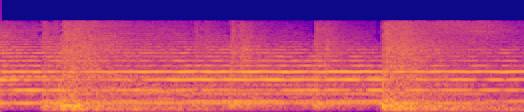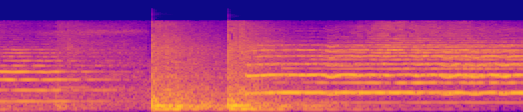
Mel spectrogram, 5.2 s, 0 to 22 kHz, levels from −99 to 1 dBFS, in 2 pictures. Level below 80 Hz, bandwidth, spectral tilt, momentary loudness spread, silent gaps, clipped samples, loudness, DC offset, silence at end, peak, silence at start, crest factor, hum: -50 dBFS; 10.5 kHz; -4 dB/octave; 5 LU; none; under 0.1%; -16 LUFS; under 0.1%; 0 s; -2 dBFS; 0 s; 14 dB; none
